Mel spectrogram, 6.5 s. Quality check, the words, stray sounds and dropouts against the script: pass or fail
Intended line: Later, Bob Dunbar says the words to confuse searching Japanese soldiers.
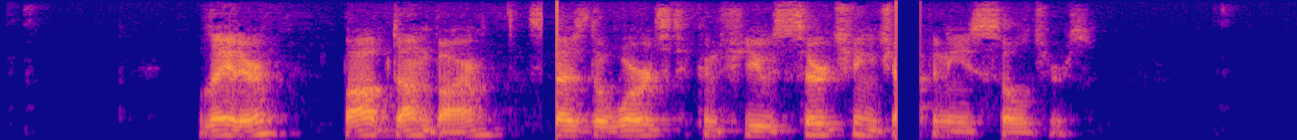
fail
